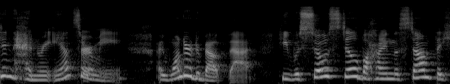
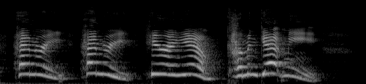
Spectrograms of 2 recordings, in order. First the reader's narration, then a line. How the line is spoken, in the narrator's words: yelled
